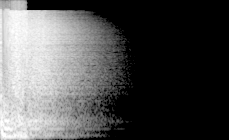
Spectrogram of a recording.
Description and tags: this is the second Snare have fun!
